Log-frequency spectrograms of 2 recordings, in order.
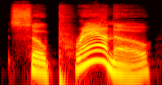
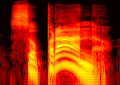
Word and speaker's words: soprano: The vast, vast majority of Italian words put the stress on the second to last syllable. This is also called the penultimate syllable. This single simple rule is what creates that classic Italian flow. Just listen for it. It's not gelato. it gelato, not soprano, it's soprano.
